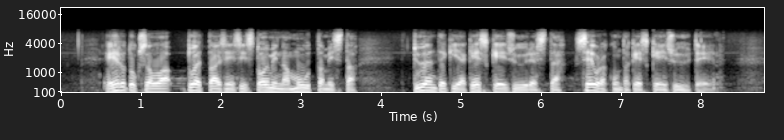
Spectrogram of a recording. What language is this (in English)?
Finnish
